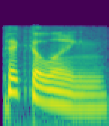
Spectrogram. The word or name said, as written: pickling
